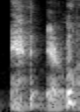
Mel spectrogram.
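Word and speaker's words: Eraline: the care of his grandmother, Airline, I think is how you say that. I name mine train stations. Yeah. One of those old-ass, old-timey names that I have no idea how to pronounce. It's not like Arlene. Maybe. It's spelled E-R-A-L-I-N-E. I prefer Airline. Airline.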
